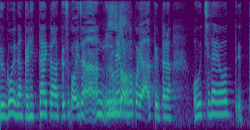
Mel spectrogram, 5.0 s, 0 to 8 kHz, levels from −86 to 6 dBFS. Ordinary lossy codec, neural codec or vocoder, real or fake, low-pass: none; none; real; none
